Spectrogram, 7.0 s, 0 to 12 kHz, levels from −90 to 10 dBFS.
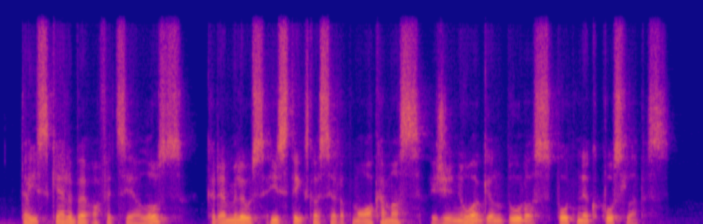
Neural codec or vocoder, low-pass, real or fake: codec, 16 kHz in and 24 kHz out, 0.6 kbps, FocalCodec, streaming, 2048 codes; 10.8 kHz; fake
